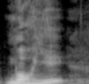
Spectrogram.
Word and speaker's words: Morier: Et parmi les trois principaux Anglais qui ont parlé de la Perse, Morier, Ouseley et Fraser, ils mettent en avant le premier, alors je vais le prononcer à la française, hein, Morier,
